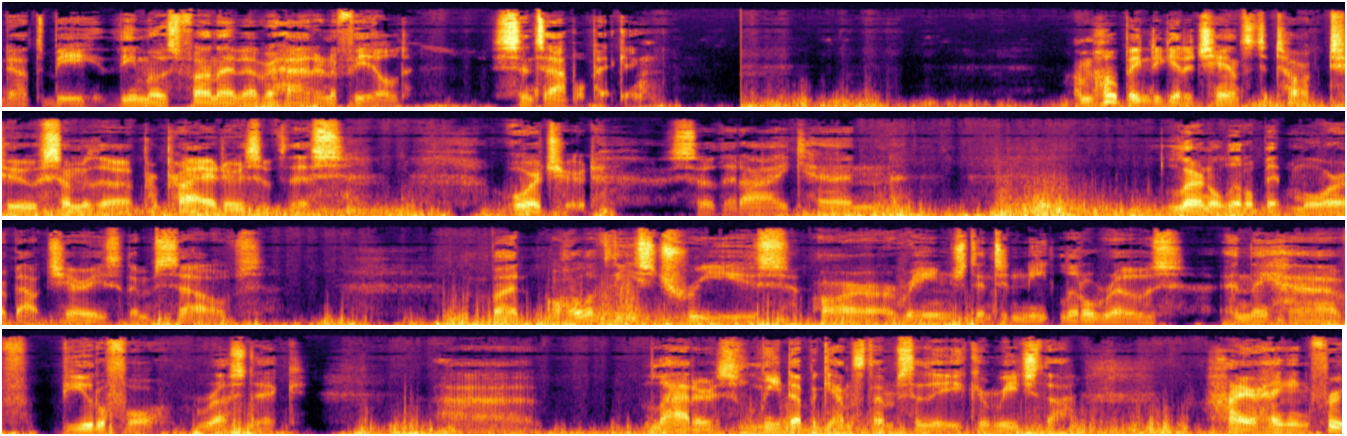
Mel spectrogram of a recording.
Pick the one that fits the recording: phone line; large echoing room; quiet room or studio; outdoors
outdoors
